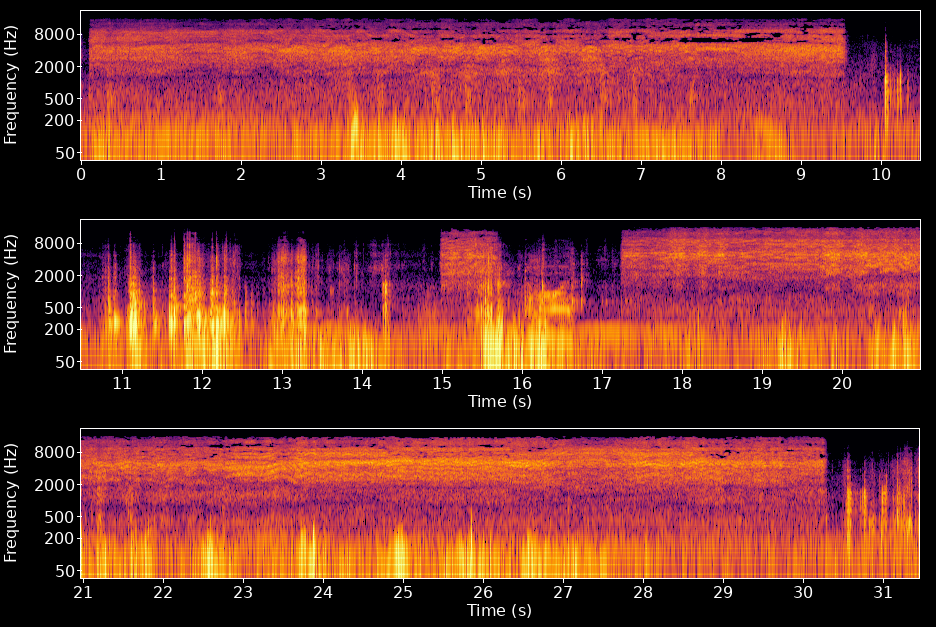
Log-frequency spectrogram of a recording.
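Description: Aerosol spray adhesive hissing steadily out of a can onto fibreglass insulation. The spraying breaks off for several seconds in the middle, with knocks and handling noises, then starts again and runs on.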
